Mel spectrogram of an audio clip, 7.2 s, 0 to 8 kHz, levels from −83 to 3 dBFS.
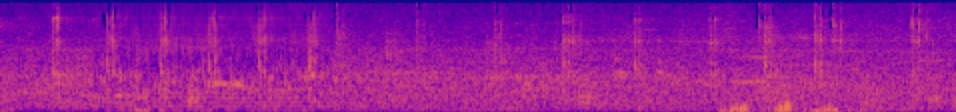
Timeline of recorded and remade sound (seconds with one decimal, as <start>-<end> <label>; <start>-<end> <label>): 0.0-0.7 recorded; 0.7-2.5 remade; 2.5-7.2 recorded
